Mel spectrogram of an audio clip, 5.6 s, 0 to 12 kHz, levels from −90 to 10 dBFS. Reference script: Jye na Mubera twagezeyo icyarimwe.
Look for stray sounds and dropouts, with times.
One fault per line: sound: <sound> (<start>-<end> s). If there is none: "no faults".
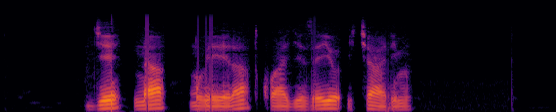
no faults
